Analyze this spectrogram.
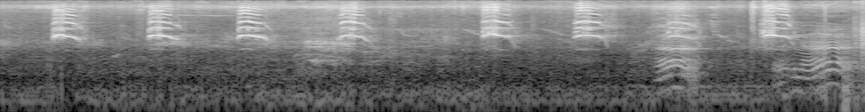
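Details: Scared duckling calling: evenly spaced piercing peeps, each dropping in pitch, about one per second, ending with a couple of lower, wavering cries; faint rural background noise.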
